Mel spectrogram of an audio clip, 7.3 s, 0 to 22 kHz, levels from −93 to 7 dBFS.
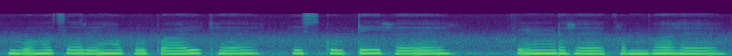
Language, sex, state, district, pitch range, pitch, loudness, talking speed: Hindi, female, Andhra Pradesh, Chittoor, 205-215 Hz, 210 Hz, -21 LUFS, 105 wpm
